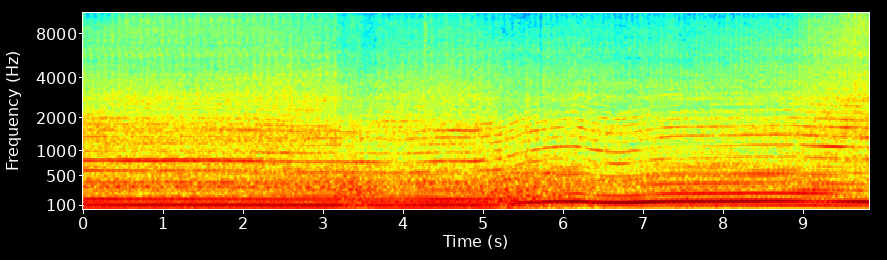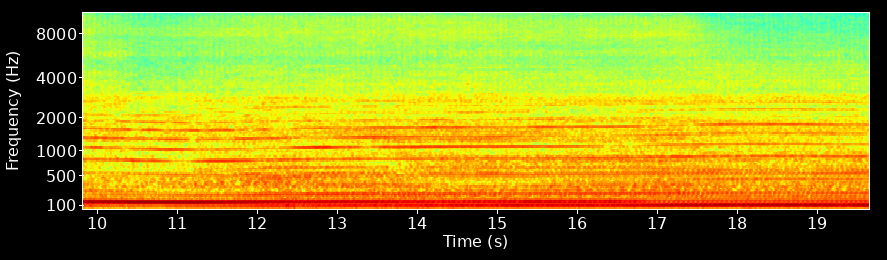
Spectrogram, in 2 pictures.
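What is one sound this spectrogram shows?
A truck engine roars and revs hard, its pitch rising and falling.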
